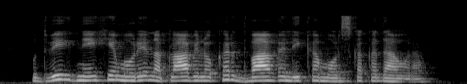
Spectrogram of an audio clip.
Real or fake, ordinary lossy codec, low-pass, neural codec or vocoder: fake; AAC, 64 kbps; 9.9 kHz; vocoder, 22.05 kHz, 80 mel bands, Vocos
